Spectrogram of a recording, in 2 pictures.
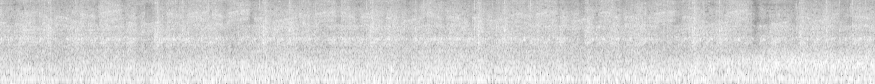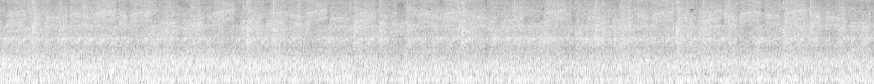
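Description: Machines hum and whir steadily.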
